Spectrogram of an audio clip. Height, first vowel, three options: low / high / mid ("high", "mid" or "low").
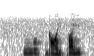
high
